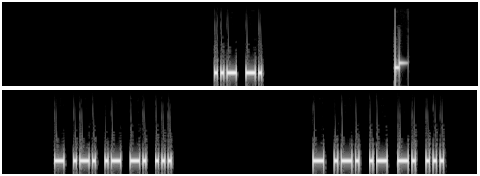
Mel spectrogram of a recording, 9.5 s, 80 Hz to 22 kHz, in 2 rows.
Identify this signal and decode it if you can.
Morse code, heard as a keyed tone, about 32 wpm, 690 Hz. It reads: UN TRANS TRANS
